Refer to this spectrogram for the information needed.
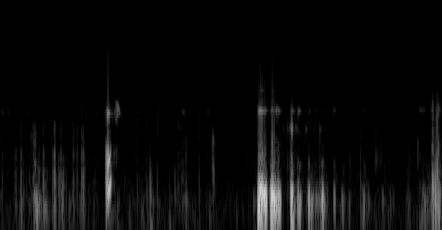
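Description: Low gurgling, bubbling rumbles in uneven bursts with quiet gaps; loud stomach growling from hunger.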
